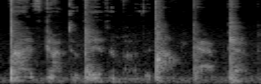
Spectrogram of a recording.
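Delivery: fast unvoiced whispered chant; quick whisper. Teacher repeating the rhyme for kids, whispering fast.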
